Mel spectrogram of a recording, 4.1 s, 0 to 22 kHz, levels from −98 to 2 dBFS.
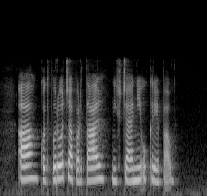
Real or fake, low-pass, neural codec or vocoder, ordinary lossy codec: real; 7.2 kHz; none; none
